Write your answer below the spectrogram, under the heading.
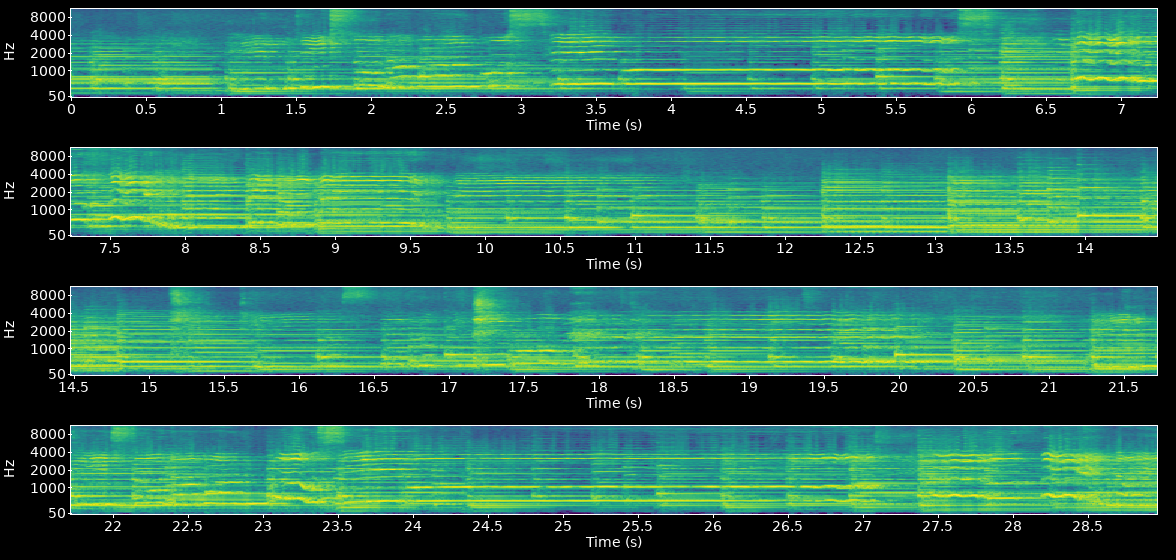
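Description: A classically trained female soprano singing an art song in Galician, in operatic style, with grand piano accompaniment. She holds several long notes with vibrato over steady piano chords.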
